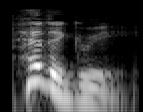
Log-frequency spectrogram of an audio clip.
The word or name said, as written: pedigree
